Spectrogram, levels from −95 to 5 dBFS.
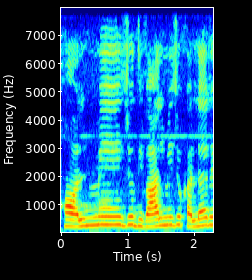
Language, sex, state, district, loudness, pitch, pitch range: Hindi, female, Uttar Pradesh, Varanasi, -18 LUFS, 265 Hz, 235-285 Hz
